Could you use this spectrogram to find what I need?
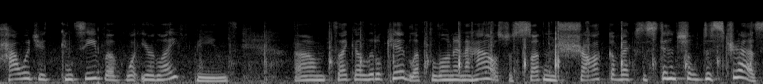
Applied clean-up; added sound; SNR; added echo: none; Livestock, farm animals, working animals; 11 dB; none.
